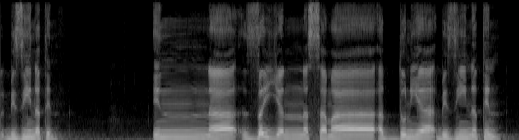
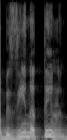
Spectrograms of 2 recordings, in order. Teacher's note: bizinatin, this tanween is also producing a mute nasal sound. Now, in this case, if this smaller noon is not placed and you do not know the rule, you cannot join with the next word, al-kawakib.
